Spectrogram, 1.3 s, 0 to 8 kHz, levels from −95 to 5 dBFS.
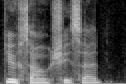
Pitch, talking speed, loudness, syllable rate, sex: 190 Hz, 190 wpm, -18 LUFS, 3.9 syllables/s, female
